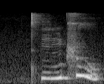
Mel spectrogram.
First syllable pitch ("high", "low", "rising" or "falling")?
rising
